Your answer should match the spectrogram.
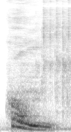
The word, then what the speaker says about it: comb: As you can see, b ends the word, all right? B ends this particular word, this word, all right? But it is not pronounced. What we hear is comb. It ends here. It ends with the m.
